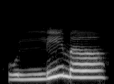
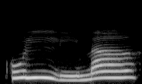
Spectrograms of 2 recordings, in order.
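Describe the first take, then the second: First: The 'li' syllable carries the stress. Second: The 'li' syllable carries no stress. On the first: The speaker calls it wrong. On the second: The speaker calls it right.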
